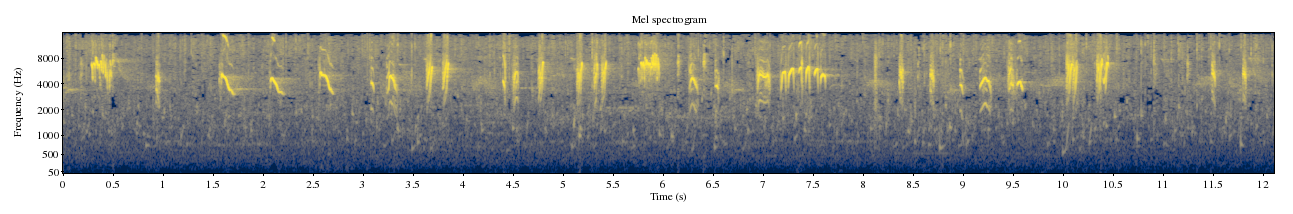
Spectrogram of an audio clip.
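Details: Olive-backed sunbird song material, Cililin shot style: a varied string of high, piercing chirps, downslurred whistles and a brief quavering twitter, given in irregular bursts with short pauses between.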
